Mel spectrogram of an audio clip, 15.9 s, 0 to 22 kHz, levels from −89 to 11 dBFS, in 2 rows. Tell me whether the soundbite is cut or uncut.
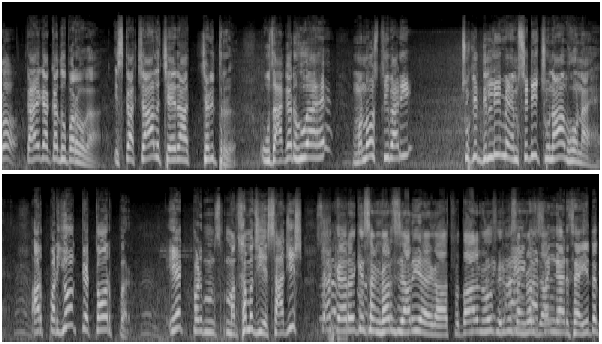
uncut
